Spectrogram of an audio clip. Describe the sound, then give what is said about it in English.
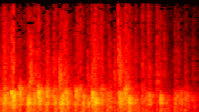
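Audience at the Commonwealth Club applauds a panel: steady, fairly soft clapping from many hands, rippling evenly from start to finish. “So let's have a round of applause for our panel, and welcome.”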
